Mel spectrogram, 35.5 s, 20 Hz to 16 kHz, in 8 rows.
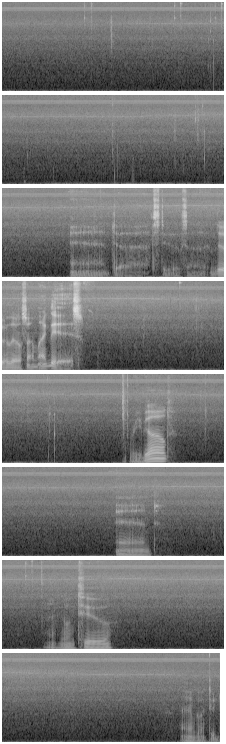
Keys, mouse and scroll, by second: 1.7 click, 3.5 click, 4.3 click, 6.7-7.9 middle drag, 8.4 n, 9.2 scroll up 2, 10.8 ctrl+r, 14.9-16.9 drag, 20.2 r, 21.8-26.4 middle drag, 27.1 click.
